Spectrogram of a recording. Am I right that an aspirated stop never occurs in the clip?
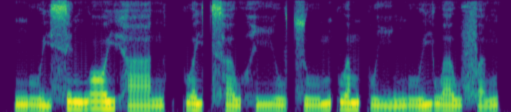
no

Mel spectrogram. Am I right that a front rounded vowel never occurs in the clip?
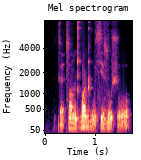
no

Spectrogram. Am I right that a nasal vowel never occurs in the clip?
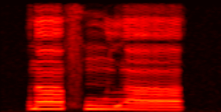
no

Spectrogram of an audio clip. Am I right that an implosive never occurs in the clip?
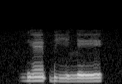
no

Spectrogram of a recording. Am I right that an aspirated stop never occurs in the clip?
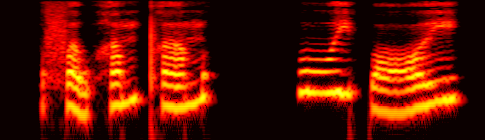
no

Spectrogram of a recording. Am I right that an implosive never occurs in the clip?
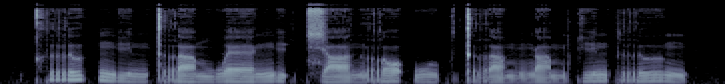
yes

